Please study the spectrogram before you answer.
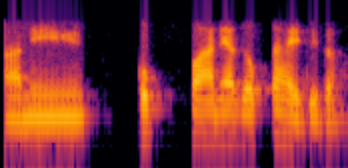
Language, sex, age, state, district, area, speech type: Marathi, male, 45-60, Maharashtra, Buldhana, rural, conversation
